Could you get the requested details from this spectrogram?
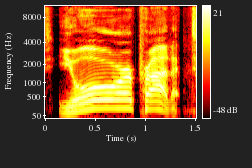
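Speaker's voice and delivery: "your product" drawn out, high, slow and loud.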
